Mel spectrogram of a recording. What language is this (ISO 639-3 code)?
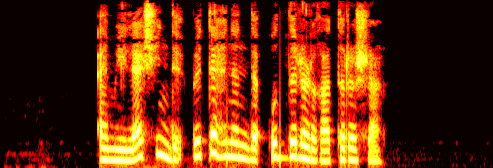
bak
